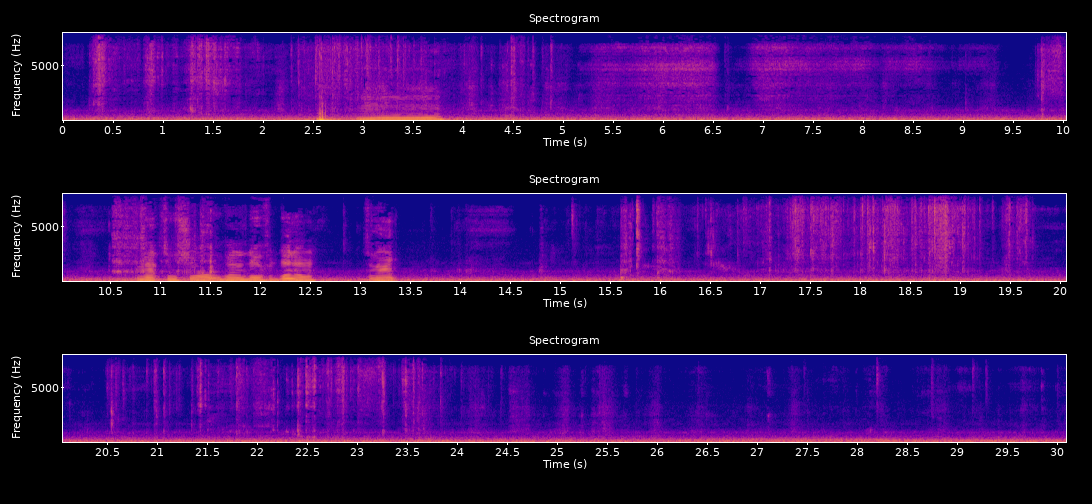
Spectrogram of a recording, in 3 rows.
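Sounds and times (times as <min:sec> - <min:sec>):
steady low hum: 0:00.0 - 0:30.0
crackers being chewed: 0:00.1 - 0:05.3, 0:14.8 - 0:30.0.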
